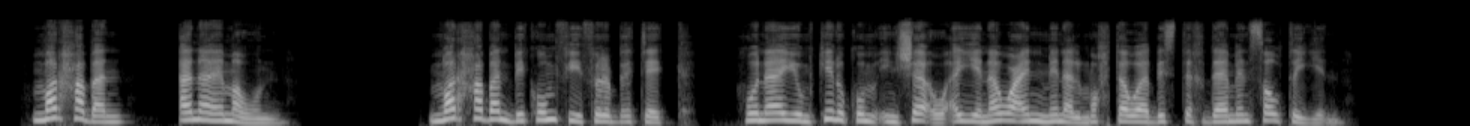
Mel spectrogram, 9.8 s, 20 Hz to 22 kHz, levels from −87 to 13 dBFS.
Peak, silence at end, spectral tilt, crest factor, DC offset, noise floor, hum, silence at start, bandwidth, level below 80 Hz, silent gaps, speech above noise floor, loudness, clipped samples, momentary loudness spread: -6 dBFS; 0.85 s; -6 dB/octave; 16 dB; under 0.1%; under -90 dBFS; none; 0.2 s; 11 kHz; -60 dBFS; 2.08-2.76 s; over 69 dB; -22 LUFS; under 0.1%; 9 LU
